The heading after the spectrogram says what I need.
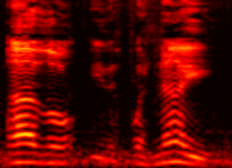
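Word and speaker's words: אדני: Dalet, Nun, Yud y que se pronuncia Ado y después Nai, que es el nombre, graciosamente, que pronunciamos cuando leemos el primer nombre que dijimos.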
